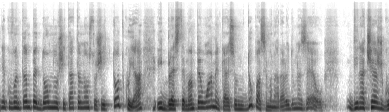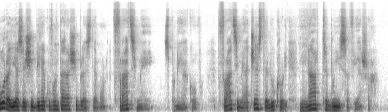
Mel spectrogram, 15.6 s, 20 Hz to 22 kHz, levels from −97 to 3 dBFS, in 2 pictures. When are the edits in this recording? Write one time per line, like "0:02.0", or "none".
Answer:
0:10.0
